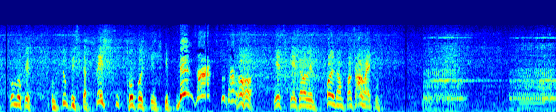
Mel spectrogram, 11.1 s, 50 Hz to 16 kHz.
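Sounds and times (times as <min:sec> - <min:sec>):
speech: 0:00.2 - 0:07.7
telephone ringing with a bright electronic trill: 0:08.4 - 0:11.1.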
